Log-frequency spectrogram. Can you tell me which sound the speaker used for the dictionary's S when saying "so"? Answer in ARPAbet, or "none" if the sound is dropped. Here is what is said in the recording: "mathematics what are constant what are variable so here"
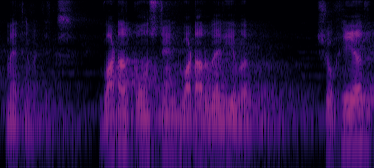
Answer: SH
